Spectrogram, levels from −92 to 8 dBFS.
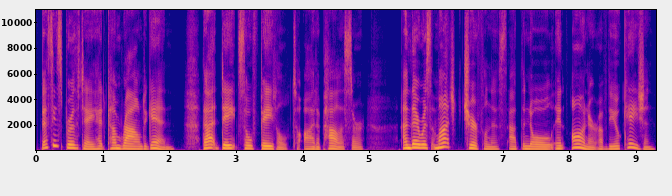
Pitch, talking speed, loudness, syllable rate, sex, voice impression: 205 Hz, 155 wpm, -18 LUFS, 4.9 syllables/s, female, feminine, slightly gender-neutral, adult-like, slightly middle-aged, very thin, tensed, slightly powerful, very bright, very hard, very clear, fluent, slightly cool, slightly intellectual, very refreshing, sincere, friendly, reassuring, very wild, very lively, strict, sharp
